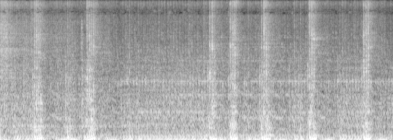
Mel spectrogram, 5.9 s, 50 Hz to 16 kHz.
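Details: Used Kubota L3408Di tractor diesel, reconditioned, front axle and gearbox reported good, no white smoke: steady low idle with an even beat and a few louder knocks on top, no misfire or rattle, healthy engine.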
